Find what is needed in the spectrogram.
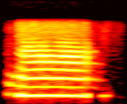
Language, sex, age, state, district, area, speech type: Assamese, female, 30-45, Assam, Sivasagar, rural, conversation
